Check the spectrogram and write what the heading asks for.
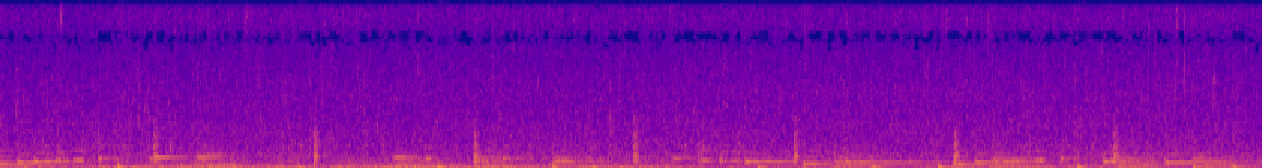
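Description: Steady rain falling, heard as an even hiss with scattered drop sounds, with soft background music playing a stepping melody over it.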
